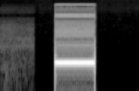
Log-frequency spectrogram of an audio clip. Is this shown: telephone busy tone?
yes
